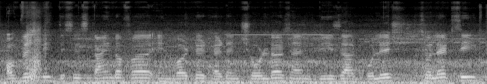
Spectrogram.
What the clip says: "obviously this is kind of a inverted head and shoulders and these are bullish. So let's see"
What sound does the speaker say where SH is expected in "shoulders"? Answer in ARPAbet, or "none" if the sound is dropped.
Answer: SH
